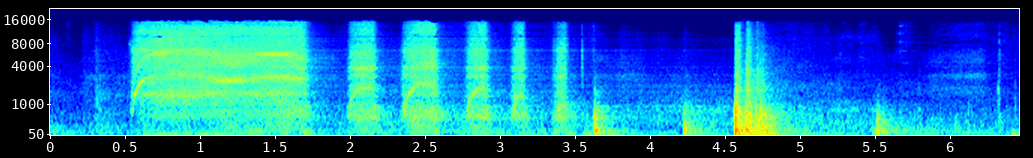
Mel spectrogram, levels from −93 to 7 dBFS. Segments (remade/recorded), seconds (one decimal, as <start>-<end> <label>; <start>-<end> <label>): 0.0-0.7 recorded; 0.7-4.6 remade; 4.6-6.5 recorded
